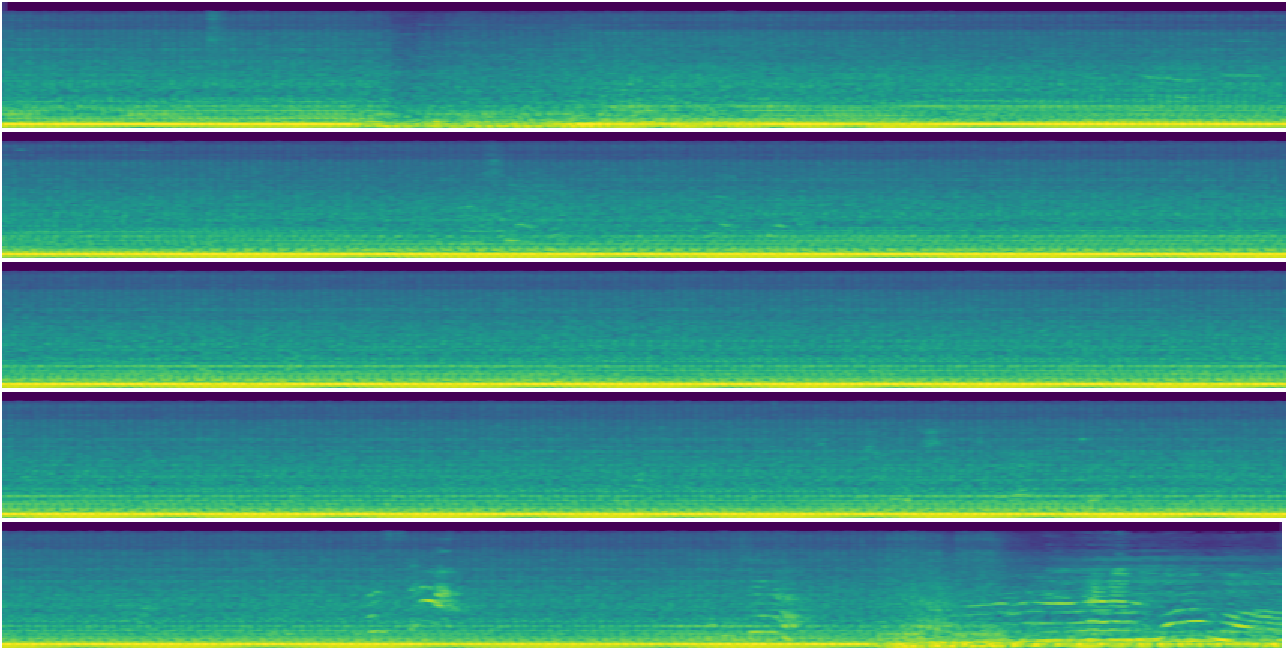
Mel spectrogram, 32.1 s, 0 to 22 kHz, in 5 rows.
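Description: Alexander Dennis Enviro200 bus's diesel engine idling while the bus stands still, heard inside the saloon: a steady hum with a low pulsing about once a second.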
